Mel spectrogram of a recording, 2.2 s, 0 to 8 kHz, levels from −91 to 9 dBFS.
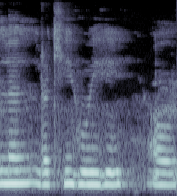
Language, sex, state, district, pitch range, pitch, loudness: Hindi, female, Chhattisgarh, Sukma, 185-200 Hz, 190 Hz, -12 LUFS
